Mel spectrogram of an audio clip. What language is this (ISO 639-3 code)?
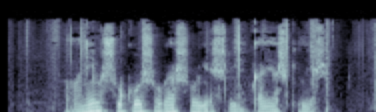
chm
